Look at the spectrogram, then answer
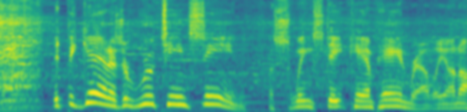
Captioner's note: voice-over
